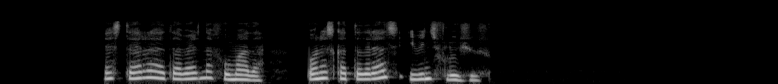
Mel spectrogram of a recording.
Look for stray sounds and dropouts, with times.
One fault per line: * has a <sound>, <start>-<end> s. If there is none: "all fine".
all fine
